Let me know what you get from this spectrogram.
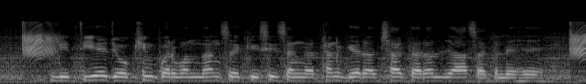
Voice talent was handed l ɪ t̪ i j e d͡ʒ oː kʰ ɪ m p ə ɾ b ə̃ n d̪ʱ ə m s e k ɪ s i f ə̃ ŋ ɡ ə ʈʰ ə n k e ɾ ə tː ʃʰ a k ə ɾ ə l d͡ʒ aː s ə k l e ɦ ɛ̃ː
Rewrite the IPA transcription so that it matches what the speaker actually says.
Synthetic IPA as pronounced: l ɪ t̪ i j e d͡ʒ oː kʰ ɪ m p ə ɾ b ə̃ n d̪ʱ ə n s e k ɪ s i s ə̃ ŋ ɡ ə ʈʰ ə n k e ɾ ə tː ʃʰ a k ə ɾ ə l d͡ʒ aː s ə k l e ɦ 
